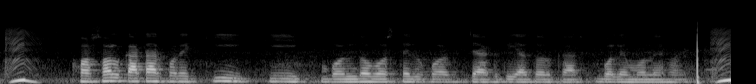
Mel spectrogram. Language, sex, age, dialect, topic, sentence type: Bengali, male, 18-24, Jharkhandi, agriculture, statement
